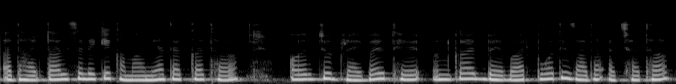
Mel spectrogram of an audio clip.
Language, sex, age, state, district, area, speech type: Hindi, female, 30-45, Madhya Pradesh, Jabalpur, urban, spontaneous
